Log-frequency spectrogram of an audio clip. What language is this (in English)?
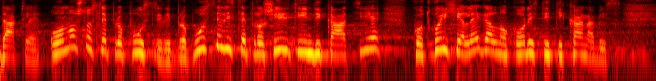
Croatian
